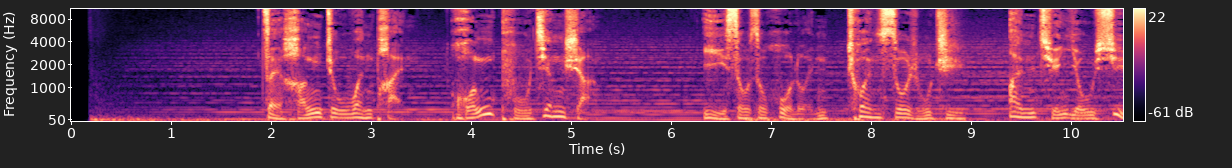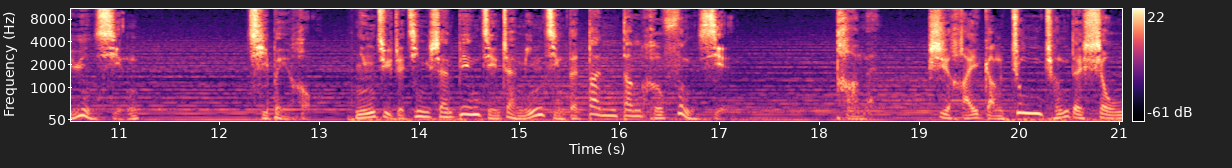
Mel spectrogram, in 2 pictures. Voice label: 男 党政宣传片 浑厚有力; 海港忠诚

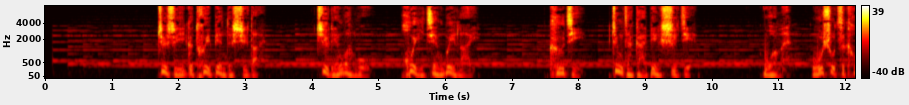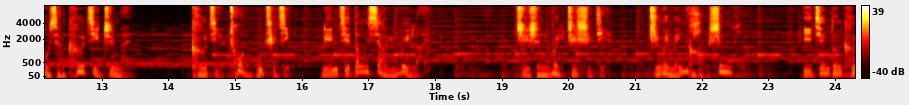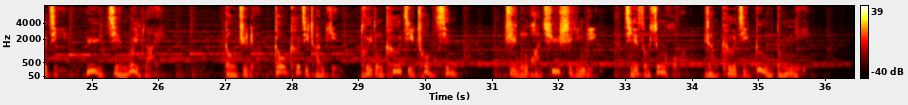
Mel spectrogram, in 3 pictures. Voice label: 男 宣传配音 科技品质; 京东; 科技感

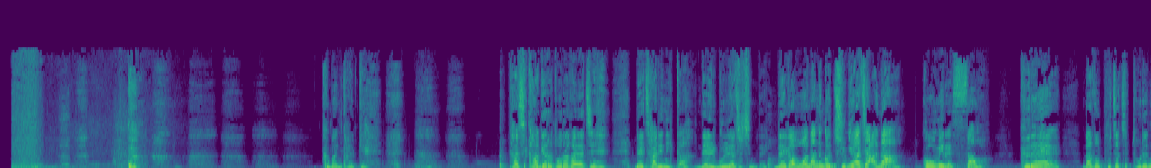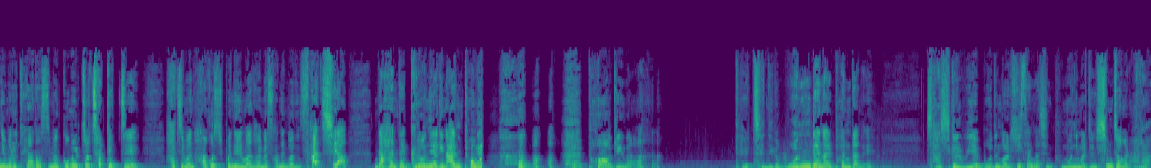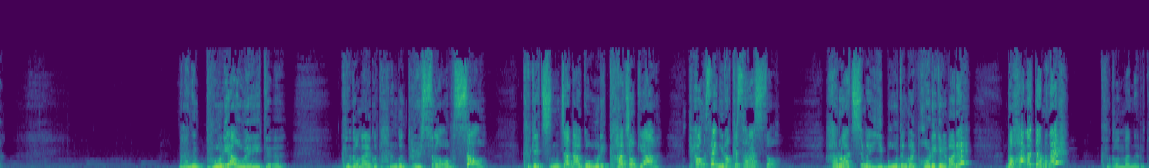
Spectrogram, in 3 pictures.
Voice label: 韩语女声

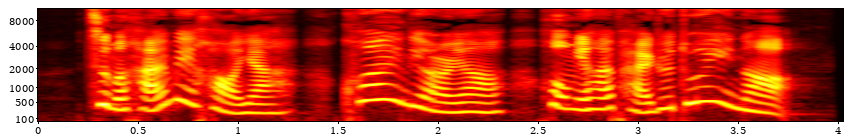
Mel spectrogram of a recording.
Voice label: 女 游戏CG 棋牌语音提示; 轻松活泼; 妲己

